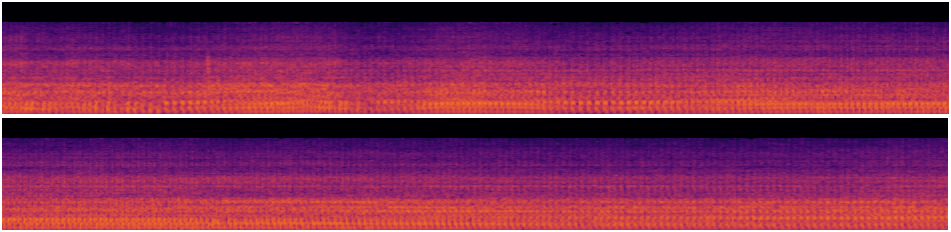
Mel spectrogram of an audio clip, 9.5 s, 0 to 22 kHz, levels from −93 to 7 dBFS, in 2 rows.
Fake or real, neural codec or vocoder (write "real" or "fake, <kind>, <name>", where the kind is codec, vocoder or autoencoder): real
